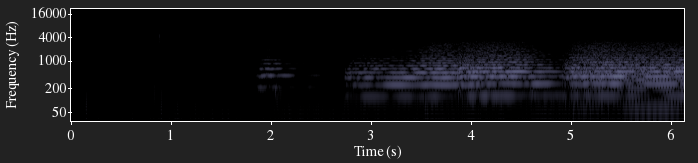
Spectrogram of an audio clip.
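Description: Sampled French horn ensemble from the Trailer Brass library: after a faint click, a short horn chord sounds about two seconds in, then a held chord enters about a second later and grows louder.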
